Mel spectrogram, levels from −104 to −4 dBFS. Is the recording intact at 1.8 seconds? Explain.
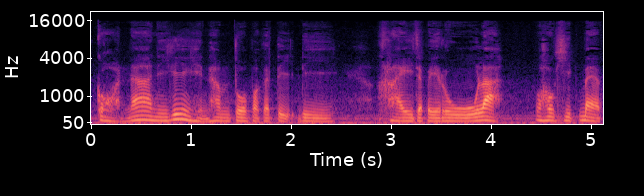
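Yes, the speech plays through 1.8 seconds with no dropout, click, distortion or other fault at that point.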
